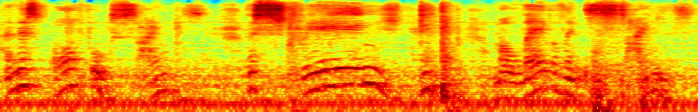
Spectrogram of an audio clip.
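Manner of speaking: hushed, slow, ominous narration; soft, lingering dread; eerie storytelling. A narrator's reading. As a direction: let each word hang in the silence. Storyteller evokes eerie silence.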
